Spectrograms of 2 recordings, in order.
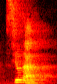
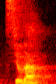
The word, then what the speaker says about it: ciudad: Ciudad, viu? Ciudad. Então, a língua chega a bater atrás dos dentes, mas a gente não pronuncia.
